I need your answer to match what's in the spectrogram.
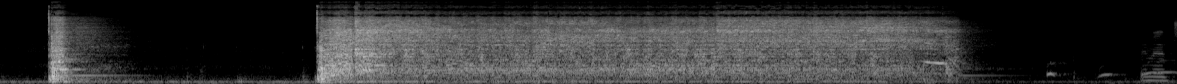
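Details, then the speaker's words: Abandoned 1969 Lincoln Continental, long-sitting, cranked in a first start attempt: harsh, loud grinding racket for about six seconds. The engine turns over and is not seized; the owner suspects a frozen alternator or the starter, but the source is unclear. "I don't know what's making the noise. I don't see anything. dragging. That's a good sign it turns over. Motor's not seized up. So, but I wonder if it's alternator."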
